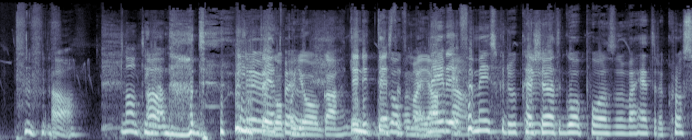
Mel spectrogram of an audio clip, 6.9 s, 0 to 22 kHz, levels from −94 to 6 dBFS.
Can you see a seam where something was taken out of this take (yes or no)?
yes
